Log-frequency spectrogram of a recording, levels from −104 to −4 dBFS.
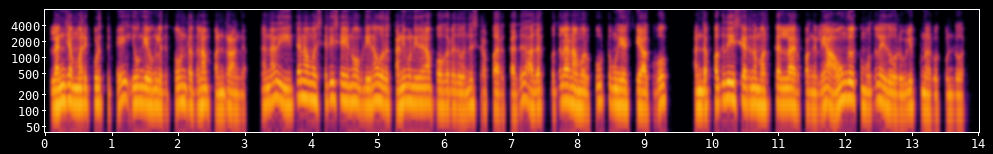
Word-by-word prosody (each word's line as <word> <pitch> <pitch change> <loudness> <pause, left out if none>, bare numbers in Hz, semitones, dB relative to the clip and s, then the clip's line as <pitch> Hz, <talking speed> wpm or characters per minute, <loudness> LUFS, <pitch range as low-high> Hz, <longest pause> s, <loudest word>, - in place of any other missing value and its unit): லஞ்சம் 145 +3 +5
மாரி 135 +1 +3
கொடுத்துட்டு, 140 -1 -3 0.2
இவுங்க 145 0 +1
இவுங்களுக்கு 120 -3 -1
தோன்றுவதெல்லாம் 135 -2 0
பண்றாங்க. 110 -1 -1 0.3
அதனால 140 +7 -1 0.2
இத 130 +8 -1
நாம 170 -3 +2
சரி 155 +3 -1
செய்யணும் 150 -2 +2
அப்படின்னா, 130 +3 0
ஒரு 130 - 0
தனிமனிதனா 140 +2 +2
போகுறது 120 -1 -2
வந்து 120 +4 -2
சிறப்பா 115 -1 -4
இருக்காது. 105 +6 -5
அதற்கு 120 +1 -1
பதிலா 145 +6 +2
நாம 120 -2 +3
ஒரு 105 - -6
கூட்டு 150 0 -5
முயற்சியாகவோ! 120 0 +1 0.5
அந்த 120 +1 +3
பகுதியை 165 +4 +3
சேர்ந்த 135 -2 +2
மக்கள் 125 +2 0
எல்லாம் 135 -1 +5
இருப்பாங்க 115 0 -5
இல்லயா! 125 +5 +2
அவுங்களுக்கு 165 +2 +2
முதல்ல 145 +6 -1
இது 115 - 0
ஒரு 105 - -3
விழிப்புணர்வு 110 -4 -3
கொண்டு 100 0 -7
வரணும்." 95 -1 -16
130 Hz, 165 wpm, -25 LUFS, 115-145 Hz, 0.5 s, லஞ்சம்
